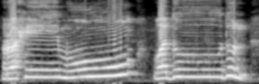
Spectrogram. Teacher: তারপর দেখুন র জাবার র, হায়াজের হি, এটা ইয়ামাদা টান হবে একালিফ, মিম ওয়াও দুপেশ মৌ, একালিফ গুণনা হবে কারণ তানবিনের পরে কি এসছে ওয়াও, তানবিন নুন সাকিনের পরে ওয়াও এলে ঈদগামে নাকিস হয়, একালিফ গুণনা করে পড়তে হয়। রহিমু, রহিমু, ওয়াও জাবার ওয়া, দাল ওয়াও পেশ দু, ওয়াও মাদ্দা টান হবে একালিফ, দাল দু পেশ দুন, ওয়াদুদুন, ওয়াদুদুন, রহিমু ওয়াদুদুন।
